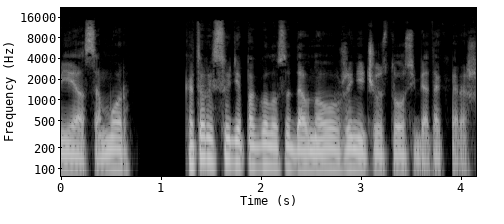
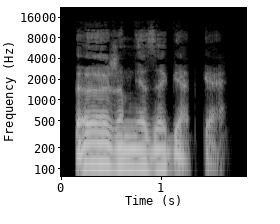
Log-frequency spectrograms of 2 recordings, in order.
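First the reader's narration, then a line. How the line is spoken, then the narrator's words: Dismissive snort. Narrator (Russian): хмыкнул Дориан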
